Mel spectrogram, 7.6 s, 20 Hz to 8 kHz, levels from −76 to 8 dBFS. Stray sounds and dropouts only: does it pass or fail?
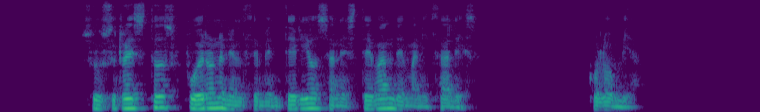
pass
